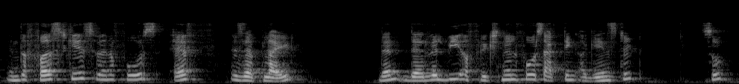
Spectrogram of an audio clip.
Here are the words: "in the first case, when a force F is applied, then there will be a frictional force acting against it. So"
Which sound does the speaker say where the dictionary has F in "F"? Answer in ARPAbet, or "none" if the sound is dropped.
F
